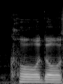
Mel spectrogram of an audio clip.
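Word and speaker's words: 行動: Yeah, Igneal, you're right, but there's actually a long U sound. Kodou suru. Kodou suru. So there's a long vowel sound with a U, a U, for both the ko and the do.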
